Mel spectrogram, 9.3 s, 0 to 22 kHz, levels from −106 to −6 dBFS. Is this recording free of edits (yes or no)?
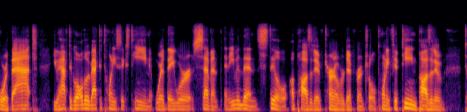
yes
